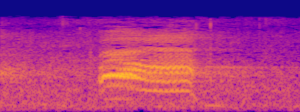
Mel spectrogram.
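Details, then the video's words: A thirsty crow gives a single harsh, nasal caw lasting about half a second, with faint background hiss. "Thirsty crows"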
